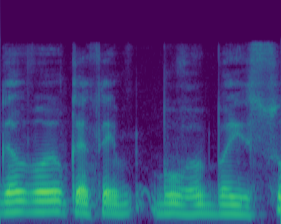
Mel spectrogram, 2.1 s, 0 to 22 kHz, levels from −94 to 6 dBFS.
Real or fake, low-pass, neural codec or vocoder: fake; 10.8 kHz; autoencoder, 48 kHz, 128 numbers a frame, DAC-VAE, trained on Japanese speech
